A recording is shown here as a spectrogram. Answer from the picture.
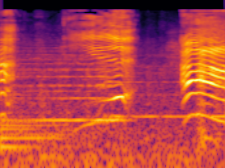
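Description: Background music with a held note under voice-like pitch glides: a short rising one about a second in, then a louder swoop near the end that rises and falls away.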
